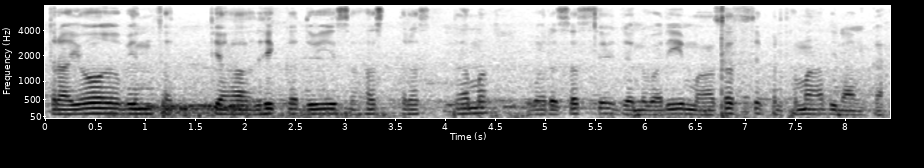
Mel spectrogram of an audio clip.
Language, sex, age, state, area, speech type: Sanskrit, male, 18-30, Uttar Pradesh, urban, spontaneous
